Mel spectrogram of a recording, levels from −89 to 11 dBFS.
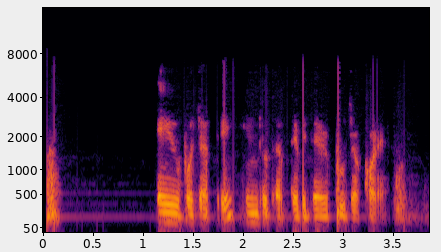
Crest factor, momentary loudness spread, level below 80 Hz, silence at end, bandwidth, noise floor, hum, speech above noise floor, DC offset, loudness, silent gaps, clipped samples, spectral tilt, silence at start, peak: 16 dB; 9 LU; -52 dBFS; 0.25 s; 7.4 kHz; -58 dBFS; none; 42 dB; under 0.1%; -17 LUFS; none; under 0.1%; -8.5 dB/octave; 0.05 s; -2 dBFS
